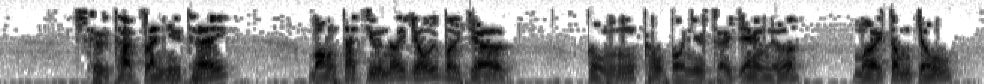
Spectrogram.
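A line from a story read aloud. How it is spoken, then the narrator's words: Loud laughter. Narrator (Vietnamese): Khấu Trọng cười lớn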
